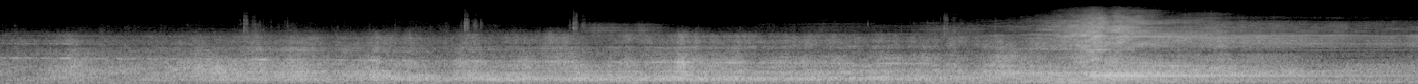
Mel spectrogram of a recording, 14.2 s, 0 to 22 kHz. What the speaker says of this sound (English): Royal Air Maroc is rolling on the runway. 737 MAX 8.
